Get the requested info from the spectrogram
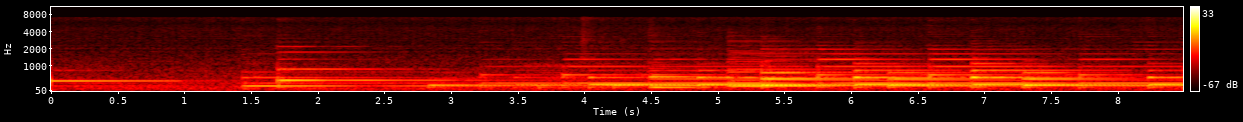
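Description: Solo classical guitar played fingerstyle. A held note dies away and there is a short pause about a second in, then single plucked notes start again and build into a quicker, fuller run of notes.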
